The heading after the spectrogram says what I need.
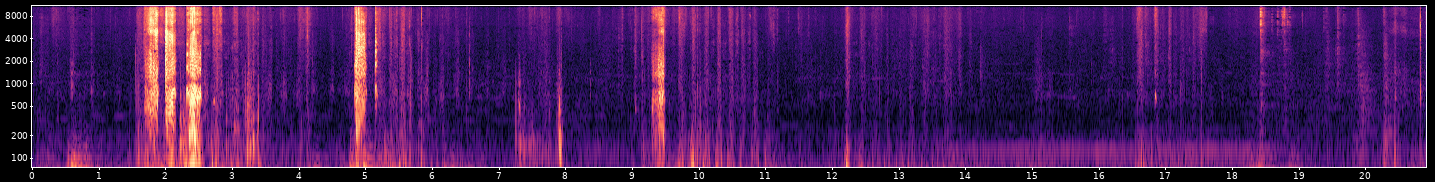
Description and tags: Female rabbit
Tascam DR-07MKII
pet, creature, bunny, rabbit, growl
